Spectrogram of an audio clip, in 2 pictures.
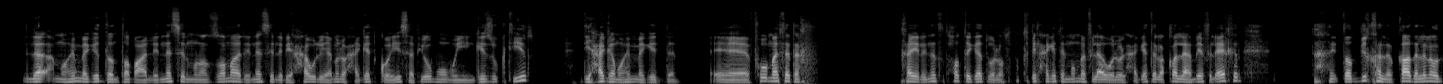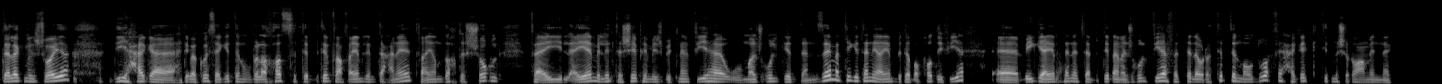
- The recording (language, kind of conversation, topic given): Arabic, podcast, إزاي تتغلب على الكسل والمماطلة؟
- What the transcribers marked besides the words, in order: tapping; other background noise; laughing while speaking: "تطبيقًا للقاعدة اللي أنا قولتها لك من شويّة"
